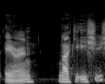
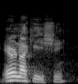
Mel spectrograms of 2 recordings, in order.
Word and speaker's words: Aaron Nakaishi: My name is Aaron Nakaishi. Should I say my name? Yeah, Nakaishi. Say your last name. – Aaron Nakaishi.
